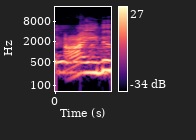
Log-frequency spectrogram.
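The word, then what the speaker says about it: عين: সে আইনের উচ্চারণ করে হামজার মতো। এখন আইন উচ্চারণ হয় কোথার থেকে? ওয়াসাতে হালক, গলার মাঝখান থেকে।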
